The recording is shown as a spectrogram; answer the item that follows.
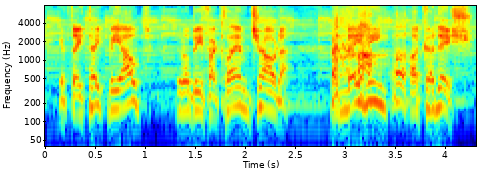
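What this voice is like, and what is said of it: Bernie Sanders impression. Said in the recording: “my favorite Bernie impression.”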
